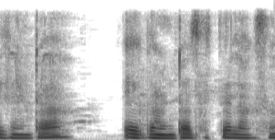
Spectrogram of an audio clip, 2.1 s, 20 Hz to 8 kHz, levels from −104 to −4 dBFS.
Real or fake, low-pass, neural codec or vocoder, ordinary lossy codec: real; 7.2 kHz; none; none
